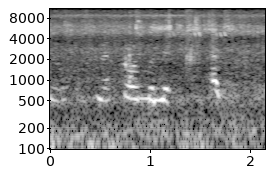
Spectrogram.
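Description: Brief bits of a person's voice, a few short pitched sounds in the middle, over a steady low rumble of wind on the microphone.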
